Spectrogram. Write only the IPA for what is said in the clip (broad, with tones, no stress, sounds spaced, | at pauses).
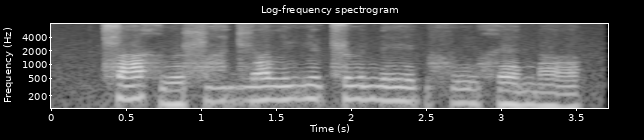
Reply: ʈ͡ʂ a˦ x ɯ˨ ʂ a̤˦ d͡ʒ ʌ˦ l iː˦ ʈ͡ʂ ɯ˦ n e˦ | f u˨ x ɛ˨ n ʌ˨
